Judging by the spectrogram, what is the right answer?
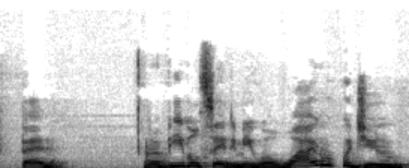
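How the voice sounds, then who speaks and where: A woman speaks at a medium pitch, her voice swinging very widely up and down. Noticeable background noise runs underneath. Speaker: author and former flight attendant. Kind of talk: radio interview. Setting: radio show. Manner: animated.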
